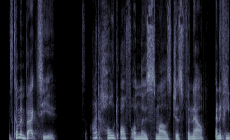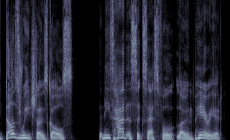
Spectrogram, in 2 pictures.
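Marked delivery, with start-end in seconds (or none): none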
